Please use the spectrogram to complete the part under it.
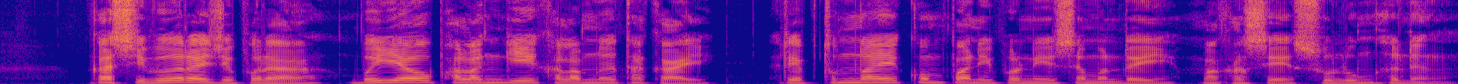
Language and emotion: Bodo, neutral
